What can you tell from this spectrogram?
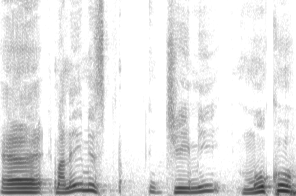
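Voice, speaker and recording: A man speaks with a Lesotho accent at a very slow pace. His pitch is high, with ordinary variation. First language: Sesotho. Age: 60s. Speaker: entrepreneur. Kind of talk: workshop talk. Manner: energetic.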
